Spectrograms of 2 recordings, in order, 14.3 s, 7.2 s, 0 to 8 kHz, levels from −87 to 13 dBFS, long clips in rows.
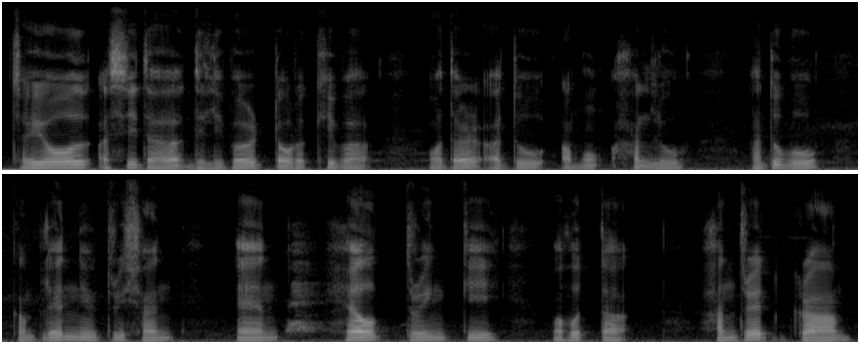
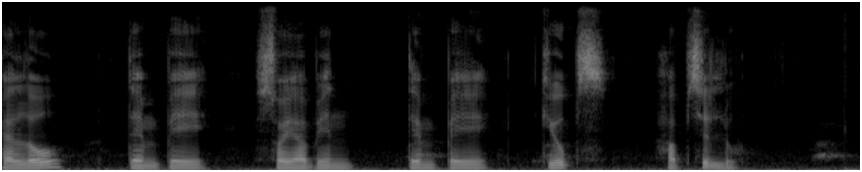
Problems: background sounds at intervals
